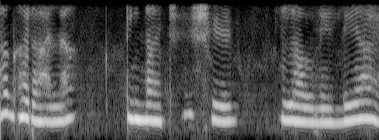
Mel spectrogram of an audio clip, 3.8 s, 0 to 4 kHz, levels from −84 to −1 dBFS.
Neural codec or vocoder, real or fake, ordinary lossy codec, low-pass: codec, 16 kHz, 2 kbps, FreqCodec, smaller model; fake; none; 3.6 kHz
